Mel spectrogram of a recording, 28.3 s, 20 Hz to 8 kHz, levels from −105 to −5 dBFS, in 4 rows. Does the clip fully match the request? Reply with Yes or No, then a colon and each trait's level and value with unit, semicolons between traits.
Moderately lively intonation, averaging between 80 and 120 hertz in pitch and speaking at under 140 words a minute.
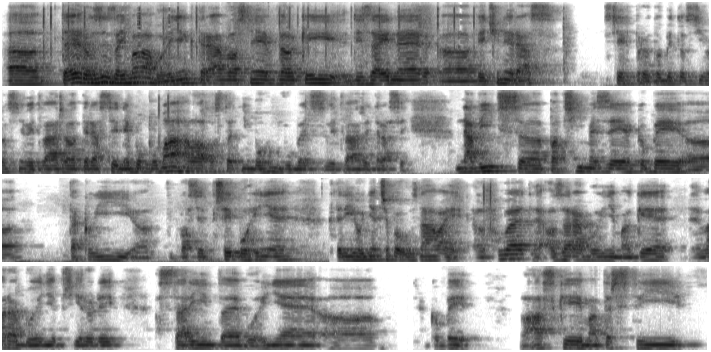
No: narrow, 2.3 semitones; low, 115 Hz; average, 130 wpm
